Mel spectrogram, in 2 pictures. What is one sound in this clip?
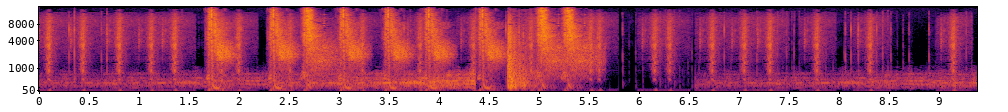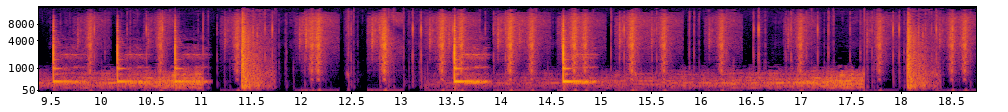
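Upbeat music plays with a steady beat.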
